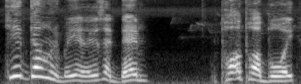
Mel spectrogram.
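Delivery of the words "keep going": high, loud urgent command; captain's order. Retold or imitated. Luffy ordering his crew to flee, high urgent yell. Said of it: "He's like".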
